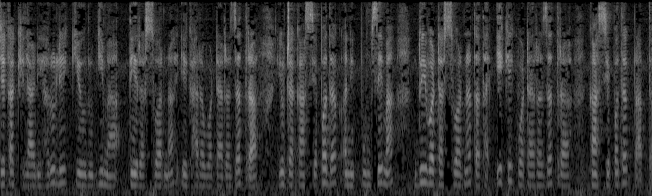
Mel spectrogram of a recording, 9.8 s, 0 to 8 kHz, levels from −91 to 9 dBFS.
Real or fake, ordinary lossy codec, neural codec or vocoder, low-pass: real; none; none; none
